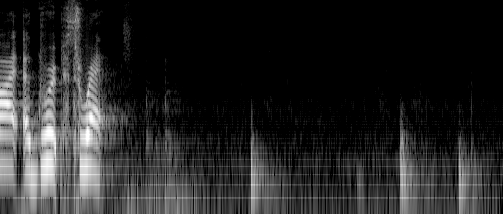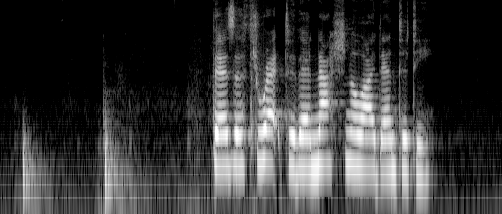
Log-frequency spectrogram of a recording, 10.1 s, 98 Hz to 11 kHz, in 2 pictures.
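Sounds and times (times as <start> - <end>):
marker writing on whiteboard: 1.2 - 7.2.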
